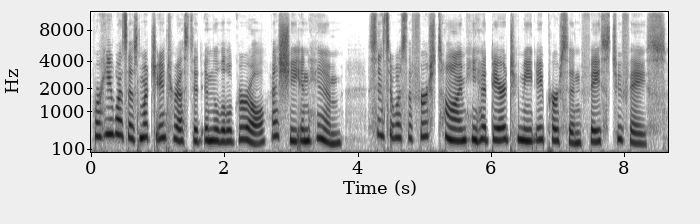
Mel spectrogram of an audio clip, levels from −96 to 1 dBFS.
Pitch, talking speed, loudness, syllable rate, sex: 265 Hz, 210 wpm, -16 LUFS, 4.5 syllables/s, female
